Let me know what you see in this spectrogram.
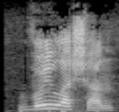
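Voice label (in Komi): "вӧйласян", Komi-Zyrian, female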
